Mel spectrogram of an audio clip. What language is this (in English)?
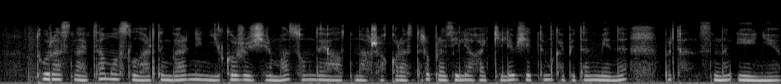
Kazakh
